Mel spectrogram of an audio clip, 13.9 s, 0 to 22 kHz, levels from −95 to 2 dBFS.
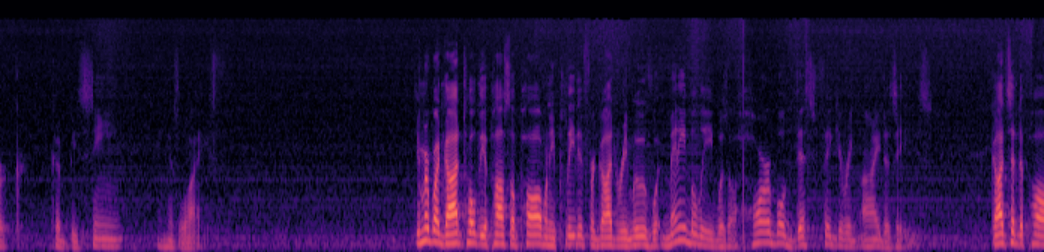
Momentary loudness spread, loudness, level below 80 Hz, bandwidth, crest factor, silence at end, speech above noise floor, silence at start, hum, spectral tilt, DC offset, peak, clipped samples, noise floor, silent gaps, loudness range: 19 LU; -35 LUFS; -70 dBFS; 16 kHz; 24 dB; 0 s; 29 dB; 0 s; none; -7 dB/octave; under 0.1%; -12 dBFS; under 0.1%; -64 dBFS; none; 19 LU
